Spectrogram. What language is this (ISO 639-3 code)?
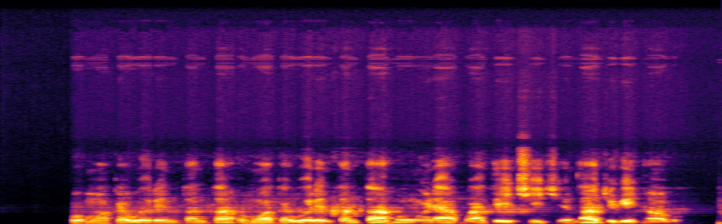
ibo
